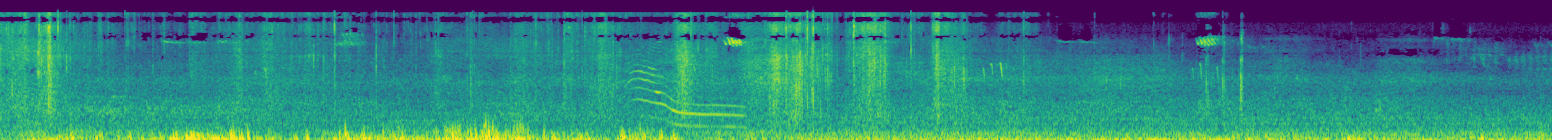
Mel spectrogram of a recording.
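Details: Siamese cat gives one short, falling meow against a steady low outdoor rumble, shaking his cold paws after walking in snow.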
